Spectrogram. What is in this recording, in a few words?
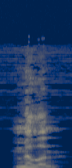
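"melon", Australian English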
